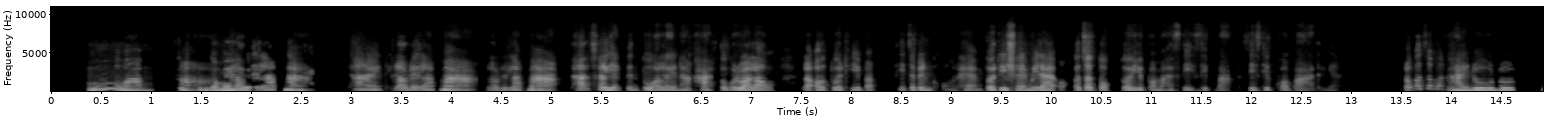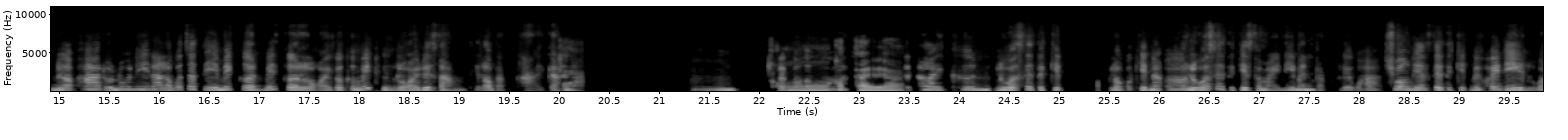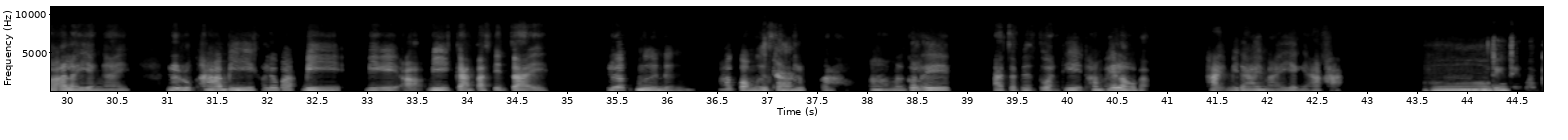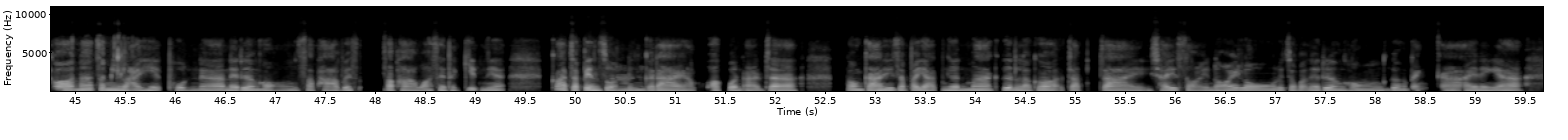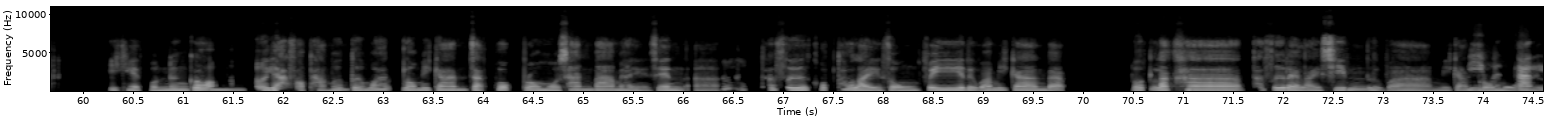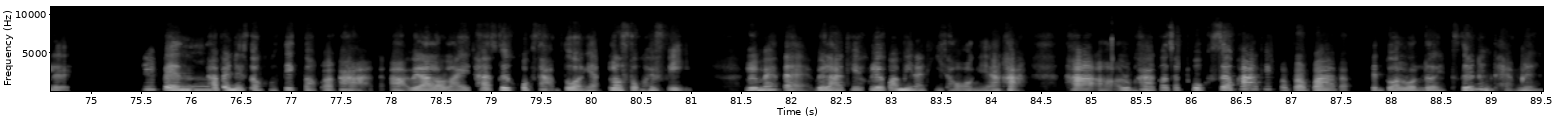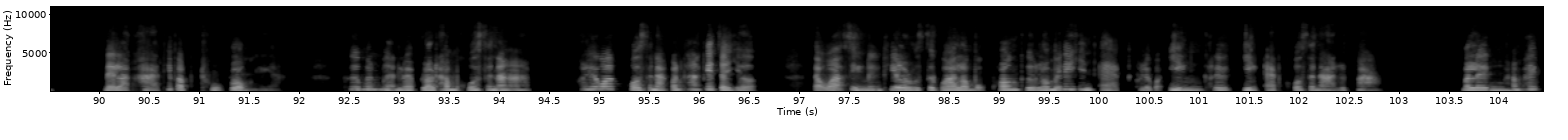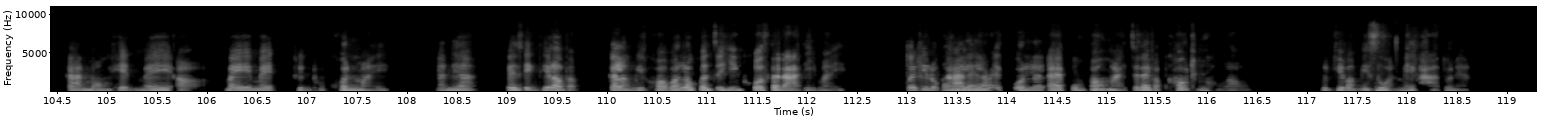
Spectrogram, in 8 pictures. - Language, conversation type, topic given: Thai, advice, จะรับมือกับความรู้สึกท้อใจอย่างไรเมื่อยังไม่มีลูกค้าสนใจสินค้า?
- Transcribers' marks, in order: tapping; other background noise; in English: "Ads"; in English: "Ads"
